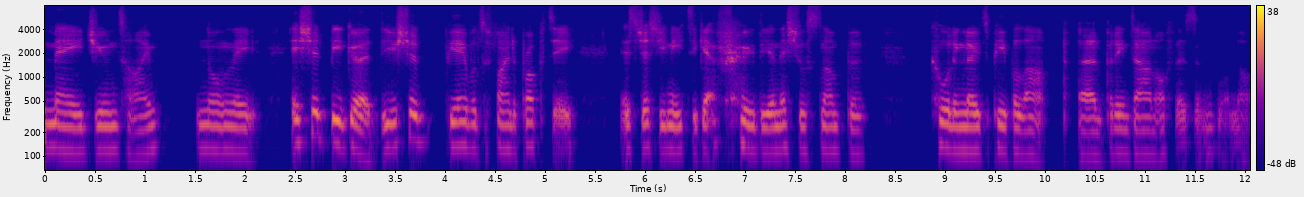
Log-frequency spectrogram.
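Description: Medium-pitched male speech with a British accent, ordinary pitch variation and a moderate pace, over a quiet background. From UK. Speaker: university student; panelist. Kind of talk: panel discussion. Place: home room. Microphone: video call.

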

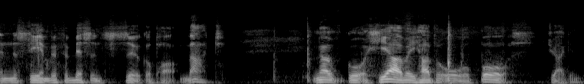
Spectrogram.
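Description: A man's very deep, low voice with vocal fry and ordinary pitch variation, at a fairly slow pace over light background noise. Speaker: video blogger. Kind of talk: casual monologue explaining theories; casual vlog explanation. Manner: rambling, hesitant with fillers. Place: home room. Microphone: phone near.

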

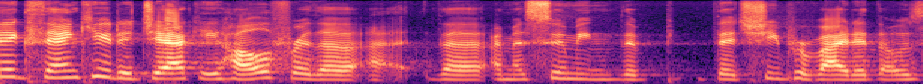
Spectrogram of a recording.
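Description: A quiet background surrounds this woman's voice. She keeps a moderate pace with ordinary pitch variation. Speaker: pastor giving announcements. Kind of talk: church announcements. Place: church. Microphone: headset.

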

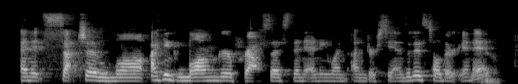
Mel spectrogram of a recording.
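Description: Over a quiet background, a woman with a fairly low pitch speaks at a moderate pace. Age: 40s. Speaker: startup founder and CEO; podcast guest. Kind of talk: interview. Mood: warm, reflective. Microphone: video call.

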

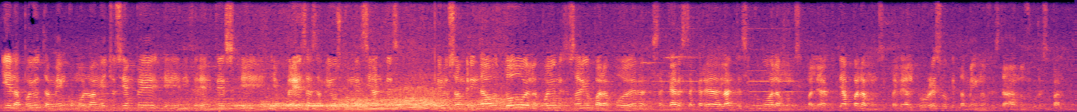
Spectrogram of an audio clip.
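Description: Speech at a very fast pace with ordinary pitch variation comes through over loud background noise. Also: man. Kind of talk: press conference statement. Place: meeting room.

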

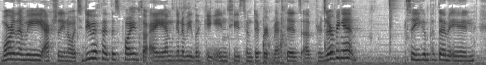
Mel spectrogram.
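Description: A woman talks at a fairly quick pace. Faint music plays in the background. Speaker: homesteading vlogger. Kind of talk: casual vlog chat. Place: kitchen.

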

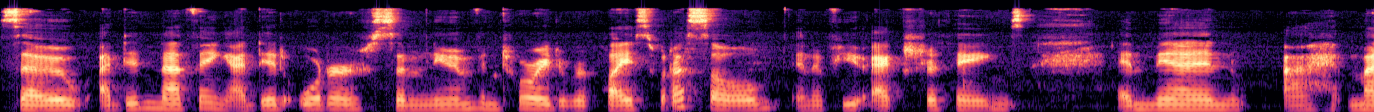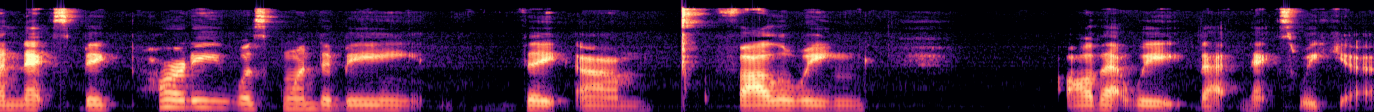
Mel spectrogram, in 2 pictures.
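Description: A woman with an American accent, a fairly low pitch and fairly even intonation. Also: moderate pace. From US South. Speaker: teacher and clothing retailer vlogger. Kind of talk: casual vlog talk to camera. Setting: school office. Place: classroom. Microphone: phone near.

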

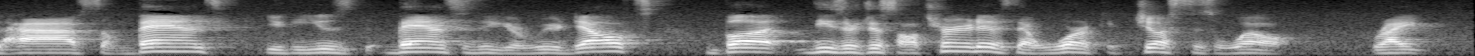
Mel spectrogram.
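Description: A man's bright, sharp voice with ordinary pitch variation. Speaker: fitness trainer. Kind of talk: workout instruction. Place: gym.

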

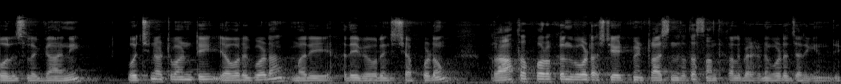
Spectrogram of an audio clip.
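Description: This is a plain, everyday voice whose pitch varies in an ordinary way. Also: man. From India, Nellore district, Andhra Pradesh. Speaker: pastor. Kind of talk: formal video statement. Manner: formal.

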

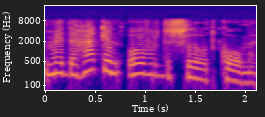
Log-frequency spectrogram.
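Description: A woman talks at a fairly slow pace with very wide pitch swings. The sound is dry and close with no echo. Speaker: language teacher. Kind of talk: tutorial.

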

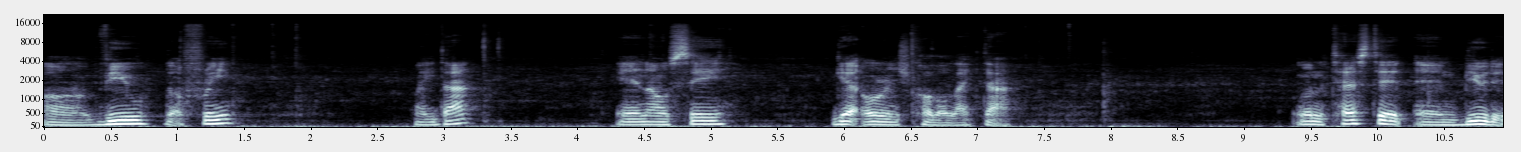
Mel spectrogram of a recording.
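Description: This voice has a dark, mellow tone, is somewhat breathy, and moves at a very slow pace with ordinary pitch variation and long, frequent pauses. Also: man, fairly low pitch for a man. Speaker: app developer. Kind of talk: coding tutorial narration.

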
